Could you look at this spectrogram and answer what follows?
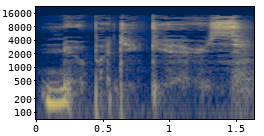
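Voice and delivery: slow, breath-only whisper; very soft, drawn-out whisper; whispered dismissal. Real, not acted. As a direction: whisper it slowly, stretching the words out. Whispered repeat of loud line.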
